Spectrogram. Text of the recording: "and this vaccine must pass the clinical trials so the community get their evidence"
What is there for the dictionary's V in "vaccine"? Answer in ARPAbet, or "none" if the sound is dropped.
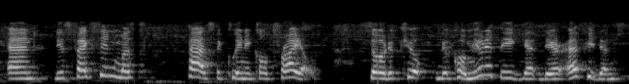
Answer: F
